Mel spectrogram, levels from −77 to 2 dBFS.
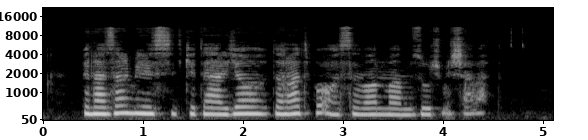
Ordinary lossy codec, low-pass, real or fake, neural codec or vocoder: AAC, 48 kbps; 10.8 kHz; real; none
